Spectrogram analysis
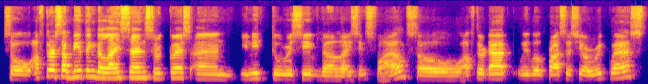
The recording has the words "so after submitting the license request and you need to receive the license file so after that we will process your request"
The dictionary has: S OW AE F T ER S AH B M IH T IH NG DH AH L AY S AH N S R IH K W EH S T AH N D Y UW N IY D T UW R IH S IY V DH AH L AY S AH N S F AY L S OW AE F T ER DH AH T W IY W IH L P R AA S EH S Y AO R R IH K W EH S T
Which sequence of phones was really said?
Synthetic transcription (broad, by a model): S OW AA F T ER S AH B M IH T IH NG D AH L AY S AH N S R IH K W EH S T AH N D Y UW N IY D T UW R IH S IY V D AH L AY S AH N S F AY L S OW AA F T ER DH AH T W IY W IH L P R AA S EH S Y AO R R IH K W EH S T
